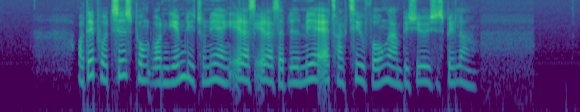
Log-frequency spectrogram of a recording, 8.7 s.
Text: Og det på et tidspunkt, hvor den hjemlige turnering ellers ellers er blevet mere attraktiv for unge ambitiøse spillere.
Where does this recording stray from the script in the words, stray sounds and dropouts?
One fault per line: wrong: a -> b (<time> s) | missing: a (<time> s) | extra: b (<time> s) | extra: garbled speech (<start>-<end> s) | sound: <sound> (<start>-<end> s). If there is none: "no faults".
no faults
